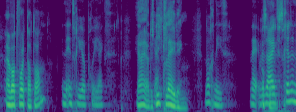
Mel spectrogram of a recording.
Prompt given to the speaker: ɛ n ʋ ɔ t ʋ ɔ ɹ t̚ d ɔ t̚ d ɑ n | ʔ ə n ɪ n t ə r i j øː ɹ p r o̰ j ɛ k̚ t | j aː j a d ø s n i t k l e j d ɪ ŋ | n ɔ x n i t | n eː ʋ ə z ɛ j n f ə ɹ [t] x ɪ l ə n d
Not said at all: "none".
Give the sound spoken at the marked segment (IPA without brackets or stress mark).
s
